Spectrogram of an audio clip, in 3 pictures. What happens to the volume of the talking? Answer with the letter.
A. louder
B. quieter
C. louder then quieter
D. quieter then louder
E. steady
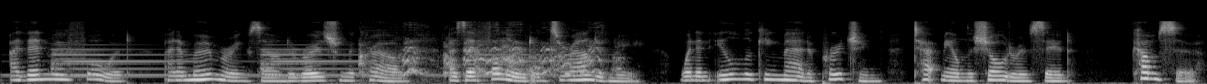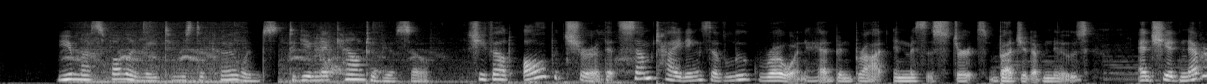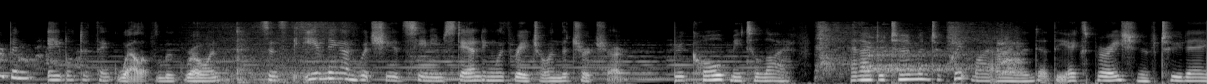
E.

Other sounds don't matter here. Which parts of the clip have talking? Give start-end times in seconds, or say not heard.
0.1-36.1.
